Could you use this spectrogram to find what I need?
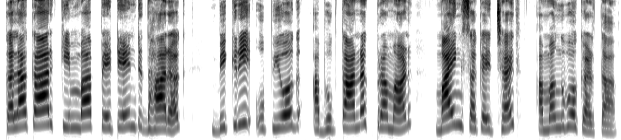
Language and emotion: Maithili, neutral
